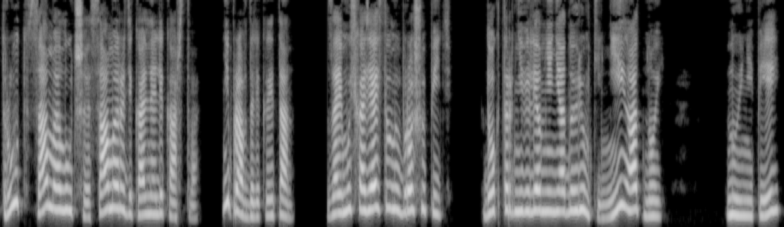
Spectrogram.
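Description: A woman voicing a tipsy, chattering male count who rambles excitedly and pleads with his friends. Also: high voice, measured pace, no echo, clean studio sound. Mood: merry tipsy.

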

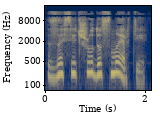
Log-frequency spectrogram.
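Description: A reader voicing a young male nobleman who slowly makes blustering, tearful threats. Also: mid-range voice, animated, dark tone, breathy edge, no echo, heavily acted.

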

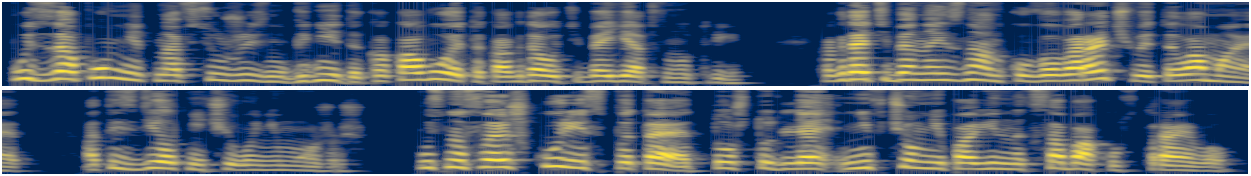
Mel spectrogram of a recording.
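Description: A woman voicing a furious shouting man. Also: medium pitch, fairly quick, natural voice. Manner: shouting, harsh, commanding.

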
